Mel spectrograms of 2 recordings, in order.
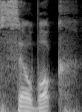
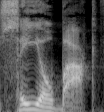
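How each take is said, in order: First: The name is pronounced in a Korean-like way. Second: The name is pronounced in an Americanized way. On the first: The speaker calls it right. "that's how most of them sounded on the uh, on the film itself" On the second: The speaker calls it wrong. "my fucking hillbilly ass was"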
